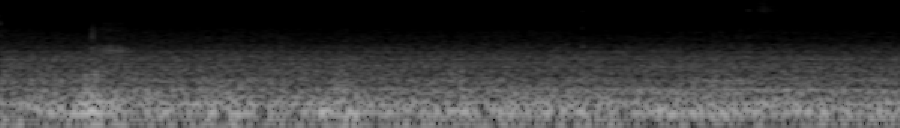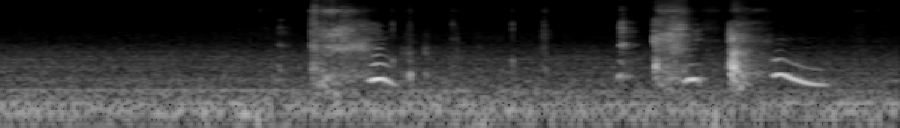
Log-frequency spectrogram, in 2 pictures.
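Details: Repeated sneezing from a female with a cold, runny and itchy nose, recorded in a car: several sharp, explosive sneezes in quick succession over steady road noise.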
